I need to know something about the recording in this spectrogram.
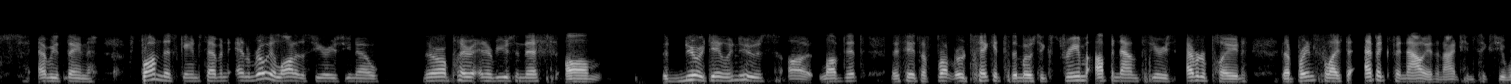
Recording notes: We are coming to you live from Mazeroski Field in Oakland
